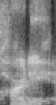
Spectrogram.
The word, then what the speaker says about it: Hardy: It's Bill Hardy, H-A-R-D-Y.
